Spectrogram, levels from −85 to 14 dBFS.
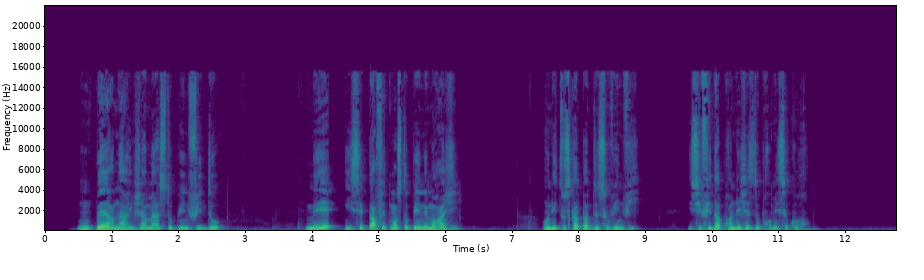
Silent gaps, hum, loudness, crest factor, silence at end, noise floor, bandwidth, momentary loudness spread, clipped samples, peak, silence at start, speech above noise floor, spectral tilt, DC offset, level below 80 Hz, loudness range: none; none; -23 LUFS; 20 dB; 1.2 s; -68 dBFS; 16 kHz; 13 LU; under 0.1%; -4 dBFS; 0.5 s; 46 dB; -7 dB/octave; under 0.1%; -54 dBFS; 4 LU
